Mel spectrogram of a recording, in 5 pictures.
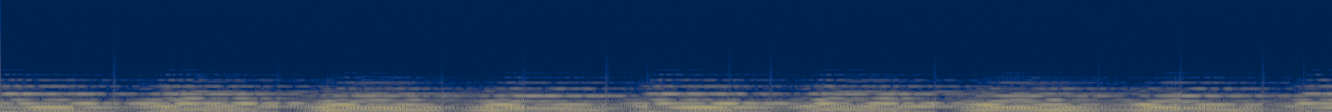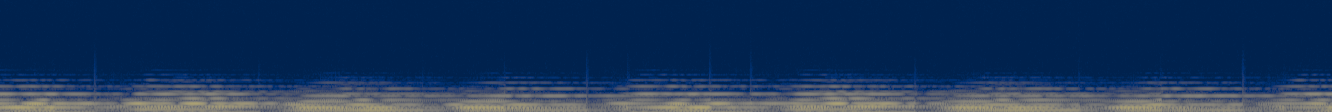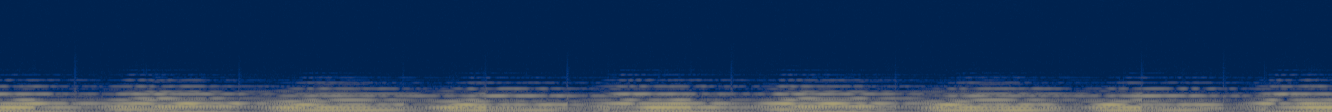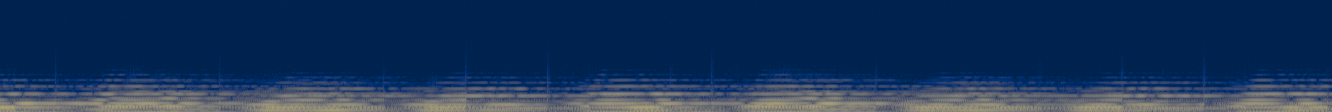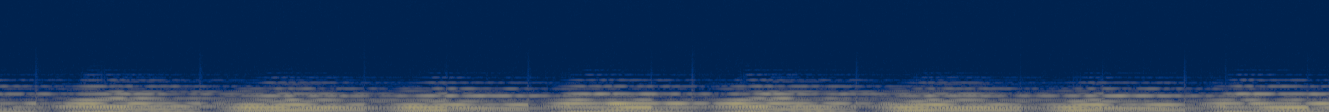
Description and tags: volca fm on ambient loop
